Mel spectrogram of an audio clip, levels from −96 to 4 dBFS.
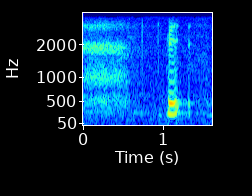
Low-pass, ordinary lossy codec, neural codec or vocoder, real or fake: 3.6 kHz; none; none; real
